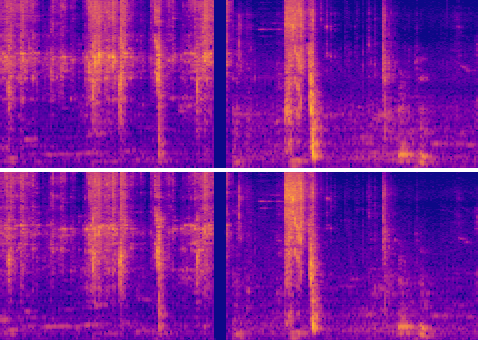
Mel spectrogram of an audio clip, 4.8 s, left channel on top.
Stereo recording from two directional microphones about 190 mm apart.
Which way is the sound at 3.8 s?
5° right (ahead or behind).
